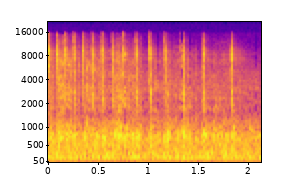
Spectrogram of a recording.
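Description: Plastic prize wheel spinning on its stand, clicking rapidly at first. The clicks slow as it winds down and stop near the end.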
